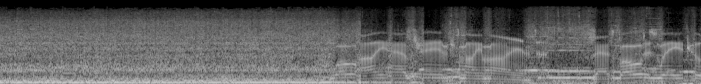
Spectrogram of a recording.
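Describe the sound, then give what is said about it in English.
A hovercraft engine runs with a loud, steady low droning hum that fills the first half, then fades as warbling, wavering voice-like sounds take over. “That's a hovercraft, mate.”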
